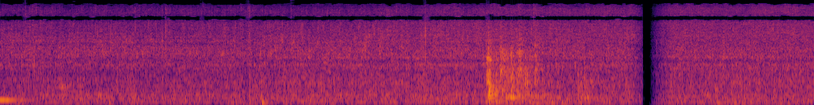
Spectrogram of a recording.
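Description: Moong dal and tempering sizzling in a hot wok, a steady frying hiss. A brief louder noise comes about three seconds in, and the sizzle carries on after a cut near the end.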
